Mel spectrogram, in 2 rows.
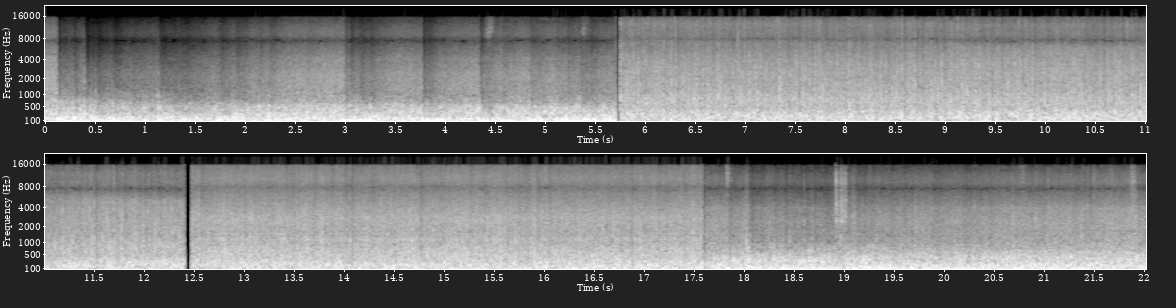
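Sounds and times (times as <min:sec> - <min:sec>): deep rumble: 0:00.0 - 0:22.0
heavy rain pouring: 0:05.6 - 0:22.0.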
